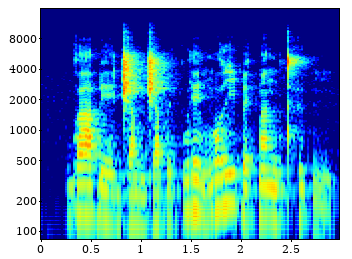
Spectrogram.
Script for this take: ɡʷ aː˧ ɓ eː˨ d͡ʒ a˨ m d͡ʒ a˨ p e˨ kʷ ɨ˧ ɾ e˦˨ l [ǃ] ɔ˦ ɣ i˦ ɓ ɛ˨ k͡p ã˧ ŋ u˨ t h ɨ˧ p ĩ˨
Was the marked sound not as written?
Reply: yes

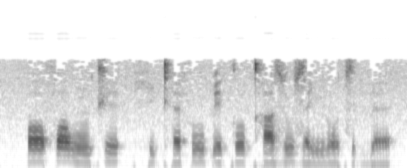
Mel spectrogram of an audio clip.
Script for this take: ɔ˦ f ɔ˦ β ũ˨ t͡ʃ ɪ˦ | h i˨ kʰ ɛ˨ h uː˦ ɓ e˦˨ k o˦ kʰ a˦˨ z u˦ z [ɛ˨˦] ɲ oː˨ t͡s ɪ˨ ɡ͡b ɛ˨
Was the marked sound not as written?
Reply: yes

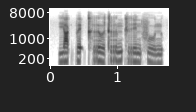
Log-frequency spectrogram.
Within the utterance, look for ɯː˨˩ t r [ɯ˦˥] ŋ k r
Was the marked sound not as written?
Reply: no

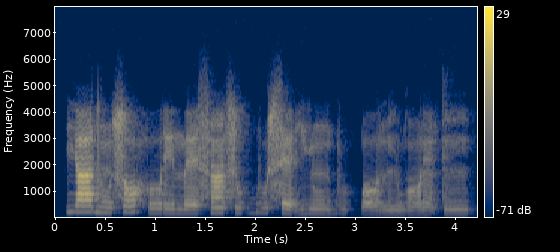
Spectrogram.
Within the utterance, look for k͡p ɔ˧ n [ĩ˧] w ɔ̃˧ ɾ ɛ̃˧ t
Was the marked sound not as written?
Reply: no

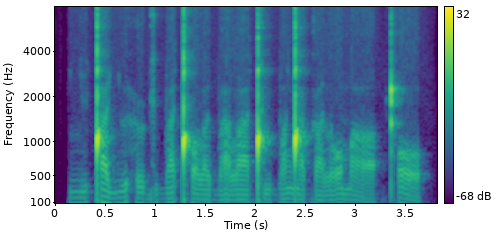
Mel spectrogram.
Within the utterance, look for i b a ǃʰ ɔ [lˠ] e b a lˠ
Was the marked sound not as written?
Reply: no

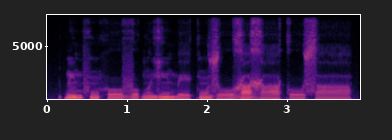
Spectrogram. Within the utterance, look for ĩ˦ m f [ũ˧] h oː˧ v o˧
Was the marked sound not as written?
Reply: no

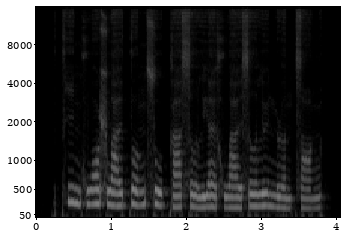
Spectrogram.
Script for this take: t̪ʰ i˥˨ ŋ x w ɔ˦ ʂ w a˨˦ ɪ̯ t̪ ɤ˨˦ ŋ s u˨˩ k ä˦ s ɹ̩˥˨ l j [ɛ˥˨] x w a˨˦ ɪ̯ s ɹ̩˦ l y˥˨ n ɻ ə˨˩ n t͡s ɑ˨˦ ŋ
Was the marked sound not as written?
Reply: no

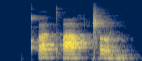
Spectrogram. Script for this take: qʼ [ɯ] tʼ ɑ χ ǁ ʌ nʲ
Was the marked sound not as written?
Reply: yes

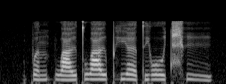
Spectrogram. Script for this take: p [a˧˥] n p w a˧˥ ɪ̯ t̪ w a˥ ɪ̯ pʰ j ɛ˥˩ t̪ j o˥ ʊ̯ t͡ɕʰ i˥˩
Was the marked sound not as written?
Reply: yes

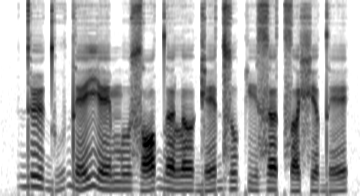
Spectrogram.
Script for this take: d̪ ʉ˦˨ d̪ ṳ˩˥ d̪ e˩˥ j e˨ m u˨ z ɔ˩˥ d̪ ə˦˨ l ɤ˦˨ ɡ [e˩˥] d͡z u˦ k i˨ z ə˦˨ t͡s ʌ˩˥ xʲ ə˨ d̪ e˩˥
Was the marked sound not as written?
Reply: no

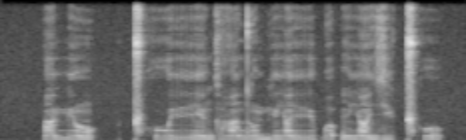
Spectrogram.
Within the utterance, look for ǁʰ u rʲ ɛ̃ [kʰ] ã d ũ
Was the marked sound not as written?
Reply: yes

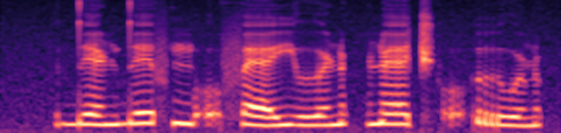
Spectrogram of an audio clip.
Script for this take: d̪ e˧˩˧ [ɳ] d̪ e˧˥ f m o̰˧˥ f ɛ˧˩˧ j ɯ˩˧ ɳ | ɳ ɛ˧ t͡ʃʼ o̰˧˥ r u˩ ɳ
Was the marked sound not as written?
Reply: no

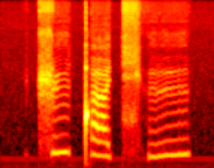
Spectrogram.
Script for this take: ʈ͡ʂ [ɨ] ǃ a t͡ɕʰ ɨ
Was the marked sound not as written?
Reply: no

